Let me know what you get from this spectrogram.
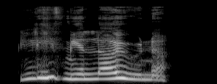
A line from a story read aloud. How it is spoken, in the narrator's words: Harry gasped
